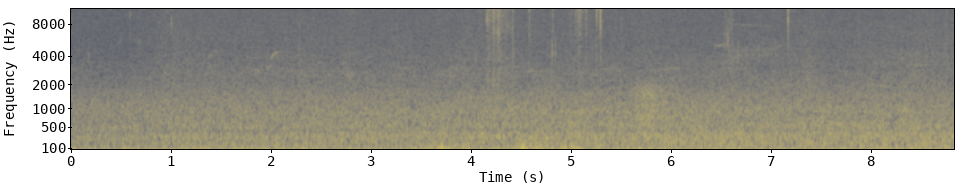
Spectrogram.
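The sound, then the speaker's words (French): Steady wind rumbles and buffets against a broad outdoor ambience, a constant low roar with faint, brief higher scrapes now and then, and no voices. “Le vent et le bruit de fond.”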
